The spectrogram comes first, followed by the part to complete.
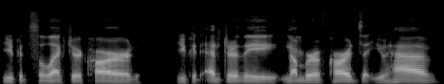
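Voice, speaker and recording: Low-voiced man with a New York accent. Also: flat delivery, moderate pace, bright, forceful tone, smooth, dry recording, clean studio sound. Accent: New York, with some Florida. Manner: rambling, lots of fillers and restarts. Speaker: live stream host. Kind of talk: casual explanatory chat.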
